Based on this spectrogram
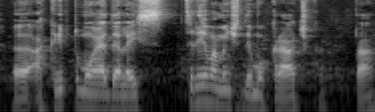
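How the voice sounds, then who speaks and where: A man's voice at a fairly slow pace, with ordinary pitch variation. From Brazil. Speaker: company founder and CEO. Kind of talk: interview. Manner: halting, with repetitions.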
